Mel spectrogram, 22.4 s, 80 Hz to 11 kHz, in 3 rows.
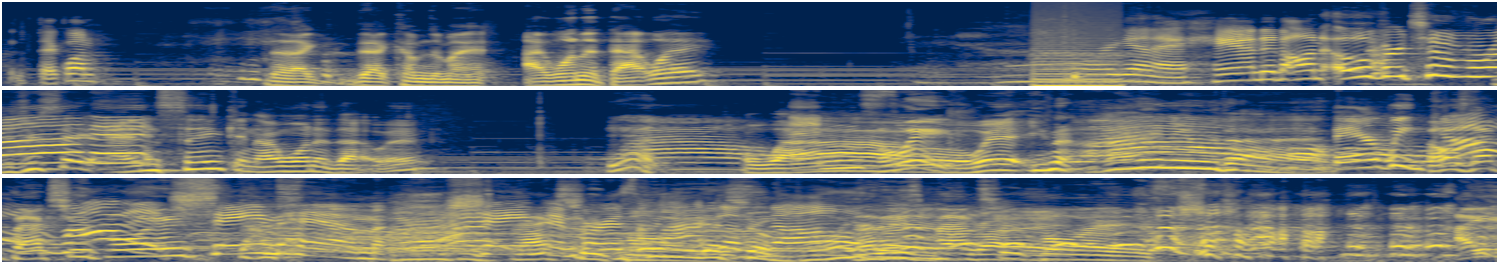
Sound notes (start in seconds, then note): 5.1 buzzer sounds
